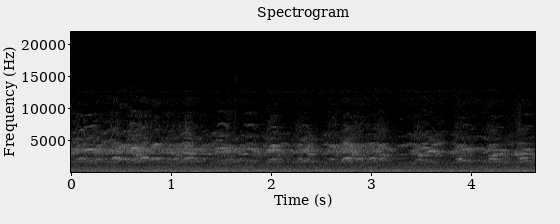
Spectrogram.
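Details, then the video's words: Peacock at Montsalvat, Eltham, Victoria, Australia, calling with loud, strained squawks that rise and fall in repeated bursts roughly every second, over a constant outdoor background hum. "Montsalvat Peacock"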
